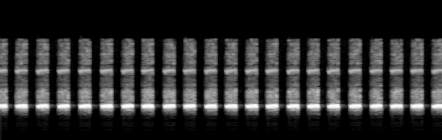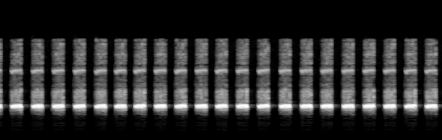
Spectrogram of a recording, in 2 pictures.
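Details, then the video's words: Cricket sounds at night from a live field recording, a persistent shrill chirp pulsing regularly around four times per second, constant in pitch and volume with a quiet background. "Cricket Chirp Sound - Cricket Sounds at Night"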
